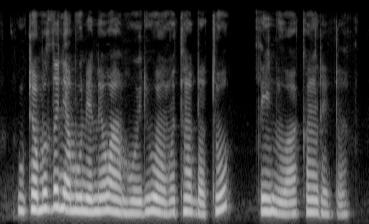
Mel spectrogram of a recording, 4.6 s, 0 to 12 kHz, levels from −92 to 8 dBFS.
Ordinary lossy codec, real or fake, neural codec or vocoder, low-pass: none; fake; autoencoder, 22.05 kHz, a latent of 192 numbers a frame, VITS, trained on one speaker; 9.9 kHz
